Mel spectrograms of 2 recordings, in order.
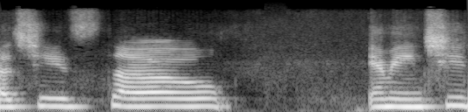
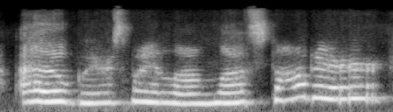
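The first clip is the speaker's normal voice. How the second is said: high, syrupy mock plea from mom; guilt-tripping mom; 8 semitones higher than usual. Daughter mimicking her mother's guilt trip, high and hammed-up. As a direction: ham up a needy mother's sigh. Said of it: "she uses emotions to manipulate".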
